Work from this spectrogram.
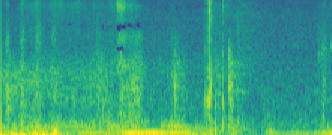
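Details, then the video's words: Corgi angry on its owner's bed indoors: a low, steady rumbling growl, drawn out for nearly a second in the middle and again near the end, with soft rustling and a sharp click between. "【コーギー】ベッドの上で怒る A corgi gets angry on owner's bed."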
